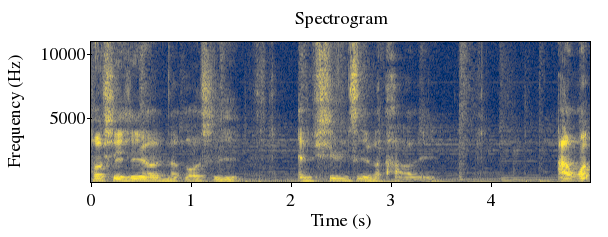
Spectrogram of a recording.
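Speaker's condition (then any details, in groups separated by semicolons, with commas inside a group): Facial palsy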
